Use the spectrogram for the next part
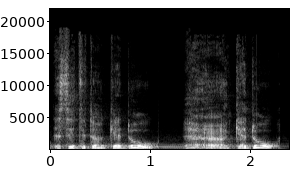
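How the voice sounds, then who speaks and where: A woman reading a classic story aloud as an audiobook, in measured narration. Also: on the low side, sing-song, darkish tone, faint music behind. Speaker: audiobook reader.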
